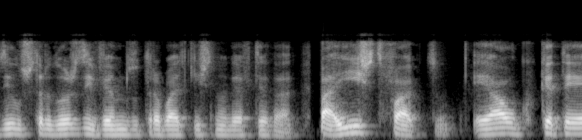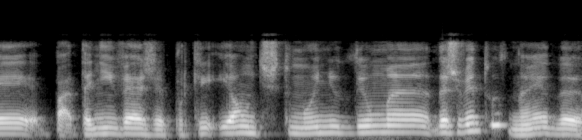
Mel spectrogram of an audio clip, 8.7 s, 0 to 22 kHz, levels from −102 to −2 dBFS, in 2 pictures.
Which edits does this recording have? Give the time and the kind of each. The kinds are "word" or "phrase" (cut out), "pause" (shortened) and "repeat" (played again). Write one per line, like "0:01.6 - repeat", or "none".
0:02.3 - pause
